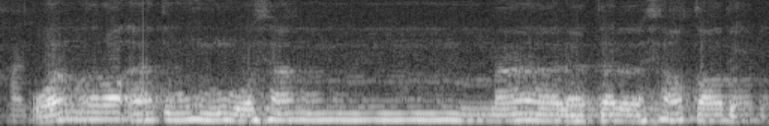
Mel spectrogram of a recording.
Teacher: Kemudian yang bawahnya ini mim tasydid, wa mar'atuhu hammalatul hatab, hamma mim tasydid. Maka nanti bacanya juga agak lama juga.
